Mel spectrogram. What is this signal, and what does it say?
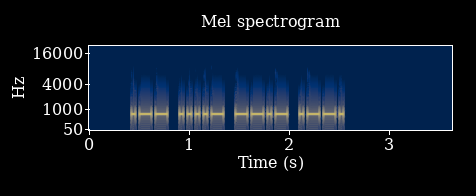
Morse code, heard as a keyed tone, about 30 wpm, 700 Hz. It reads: W4QP
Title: USA Call Signs - 4 Characters - Repeated 3x - 30wpm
